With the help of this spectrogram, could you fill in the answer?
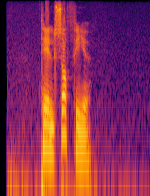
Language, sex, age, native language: Icelandic, male, 30-39, Icelandic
